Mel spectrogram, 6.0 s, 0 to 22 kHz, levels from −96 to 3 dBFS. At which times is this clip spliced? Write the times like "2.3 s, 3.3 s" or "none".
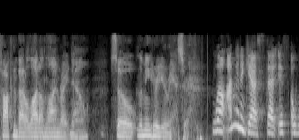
2.7 s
